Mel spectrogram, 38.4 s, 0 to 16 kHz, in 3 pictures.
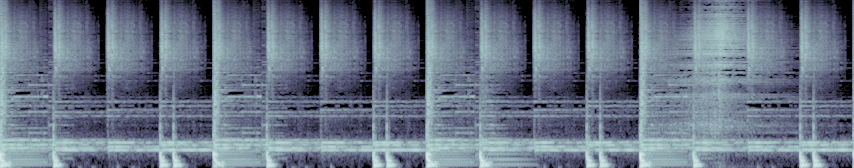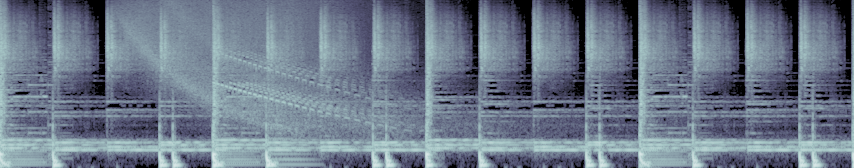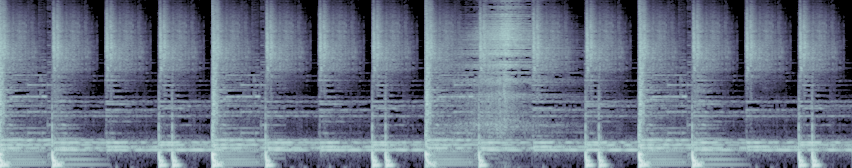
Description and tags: Hip-Hop Loop {Moving On}
2015, Effect, Free, Hits, home-recording, HopHop, ice, mellow, New, Orbs, recorded, Royal, sampled, Stab, Sub, Summer, Trap, Trippy, VSTi, Wave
